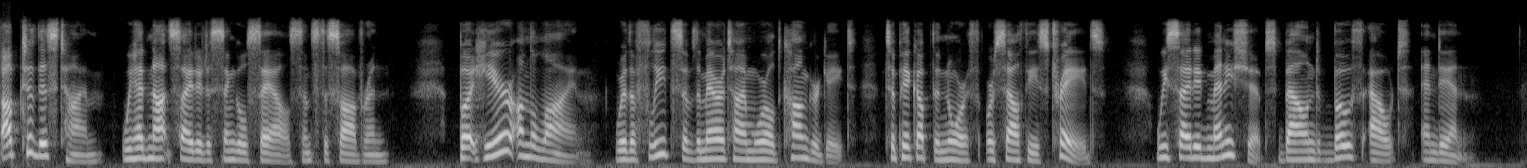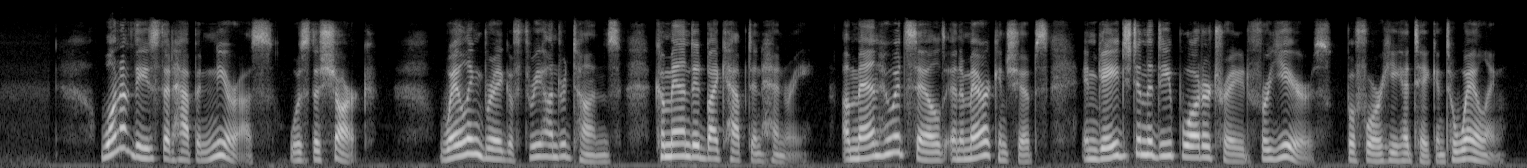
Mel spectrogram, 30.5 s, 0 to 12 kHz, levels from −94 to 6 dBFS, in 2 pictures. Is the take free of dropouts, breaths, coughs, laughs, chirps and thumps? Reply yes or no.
yes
